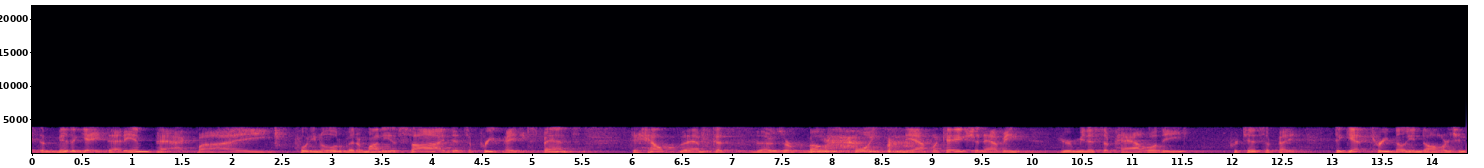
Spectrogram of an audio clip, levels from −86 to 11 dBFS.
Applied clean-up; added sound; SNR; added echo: none; none; none; none.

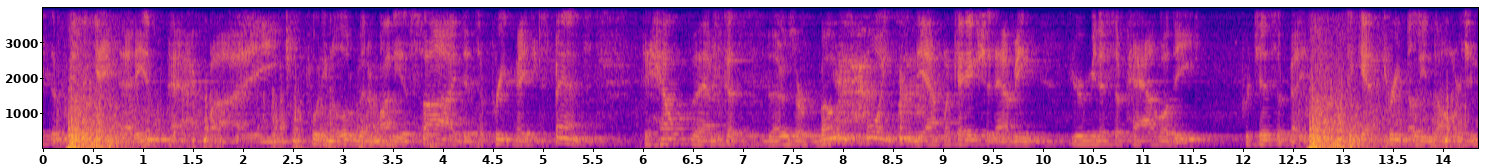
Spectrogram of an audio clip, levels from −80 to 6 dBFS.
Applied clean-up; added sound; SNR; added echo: none; Thunder; 1 dB; reverberation time 0.5 s.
